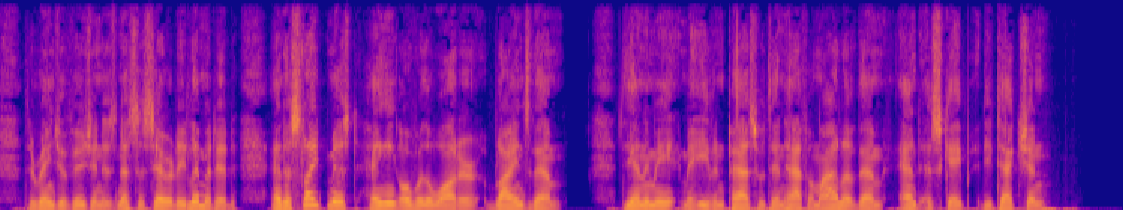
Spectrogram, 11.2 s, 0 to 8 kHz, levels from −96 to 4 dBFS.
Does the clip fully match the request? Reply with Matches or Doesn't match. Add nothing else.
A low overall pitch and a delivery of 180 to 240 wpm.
Doesn't match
